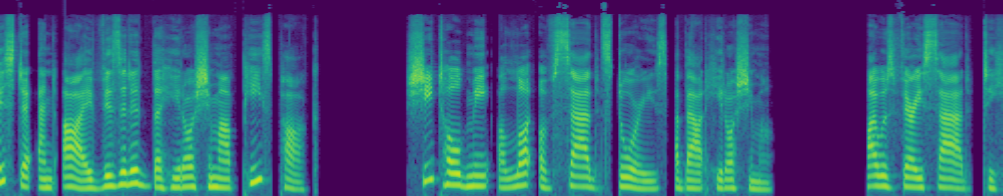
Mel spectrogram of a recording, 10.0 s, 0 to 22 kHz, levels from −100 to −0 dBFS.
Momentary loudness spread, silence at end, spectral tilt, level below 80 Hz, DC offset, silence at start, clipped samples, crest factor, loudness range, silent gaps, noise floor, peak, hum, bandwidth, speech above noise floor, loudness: 8 LU; 0 s; -3.5 dB/octave; -58 dBFS; under 0.1%; 0 s; under 0.1%; 14 dB; 3 LU; 2.37-2.43 s, 2.72-2.78 s, 3.09-3.13 s, 3.20-4.06 s, 6.13-6.17 s, 6.67-6.74 s, 7.73-8.66 s, 9.73-9.82 s; under -90 dBFS; -2 dBFS; none; 17 kHz; over 74 dB; -15 LUFS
